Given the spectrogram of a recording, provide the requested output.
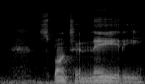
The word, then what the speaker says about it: spontaneity: So let's confirm that spontaneity, not eity. So slot 4, slot 4. Okay, canceled out. And when you go A, it's short E. So long A spelled with an E, short E.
